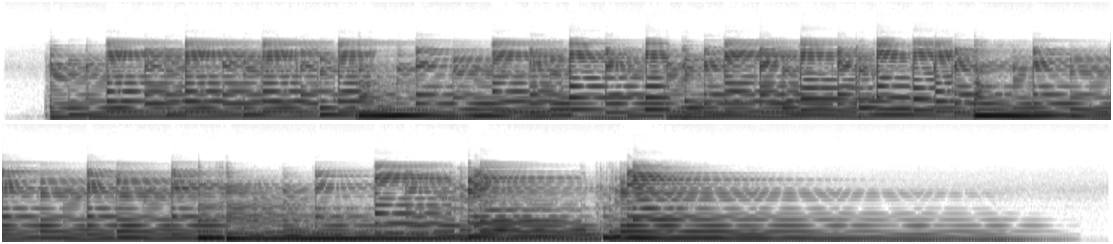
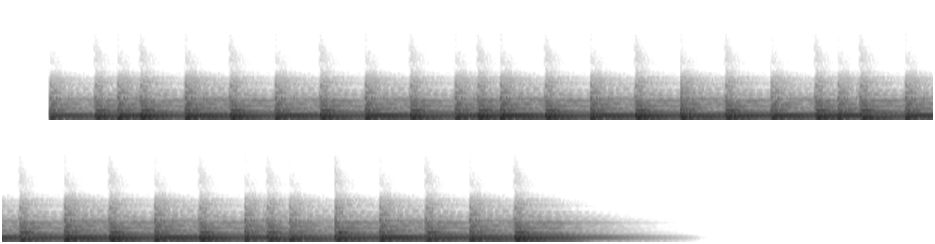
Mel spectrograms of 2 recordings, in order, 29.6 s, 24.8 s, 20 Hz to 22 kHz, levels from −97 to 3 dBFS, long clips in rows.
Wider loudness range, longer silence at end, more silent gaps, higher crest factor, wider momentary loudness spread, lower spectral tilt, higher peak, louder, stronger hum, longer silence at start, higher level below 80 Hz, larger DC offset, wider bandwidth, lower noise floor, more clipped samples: first, 9 LU vs 4 LU; second, 1.25 s vs 4.3 s; neither; about the same, 16 dB vs 16 dB; first, 15 LU vs 6 LU; second, -8.5 dB/octave vs -15 dB/octave; first, 0 dBFS vs -8 dBFS; first, -16 LUFS vs -24 LUFS; first, 50 Hz at -40 dBFS vs none; about the same, 0.6 s vs 0.6 s; second, -66 dBFS vs -52 dBFS; neither; first, 6 kHz vs 1.7 kHz; second, -71 dBFS vs -76 dBFS; neither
